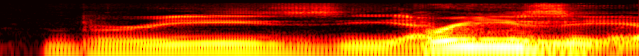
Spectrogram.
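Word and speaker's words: Bresee: The defensive tackle, Brian, is it Breezy? Is how you say it? Breezy. Okay.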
